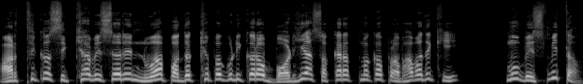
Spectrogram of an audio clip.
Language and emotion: Odia, surprised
